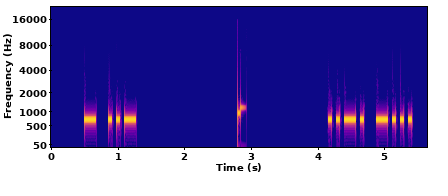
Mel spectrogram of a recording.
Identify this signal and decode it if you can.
Morse code, heard as a keyed tone, about 20 wpm, 700 Hz. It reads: TU FB
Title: Top 20 QSO Elements - 20wpm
